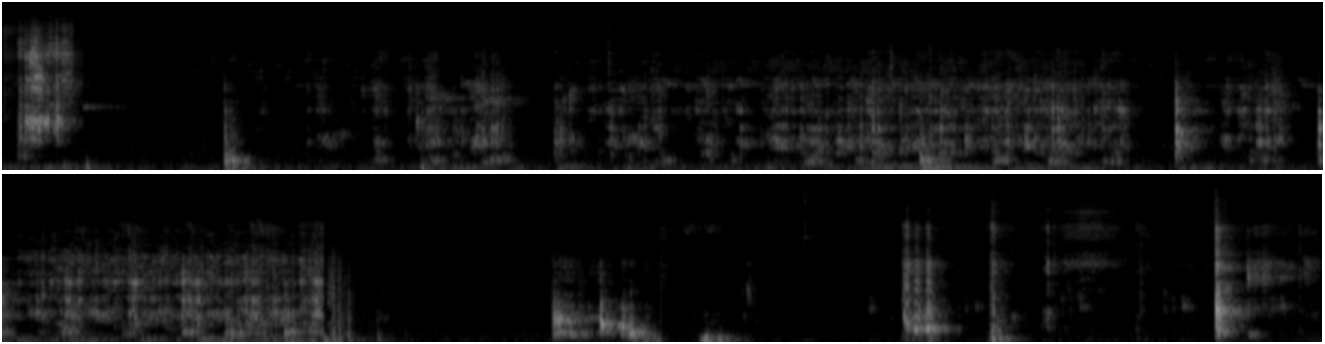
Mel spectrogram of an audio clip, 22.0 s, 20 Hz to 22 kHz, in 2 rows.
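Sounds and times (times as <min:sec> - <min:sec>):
liquid sloshing in a bowl: 0:01.8 - 0:14.0.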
